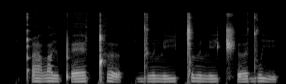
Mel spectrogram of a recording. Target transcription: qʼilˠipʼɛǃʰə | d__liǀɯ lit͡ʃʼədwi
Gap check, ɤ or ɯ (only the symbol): ɯ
